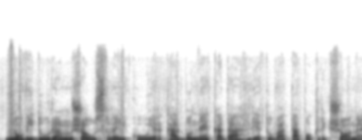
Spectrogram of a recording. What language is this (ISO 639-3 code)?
lit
